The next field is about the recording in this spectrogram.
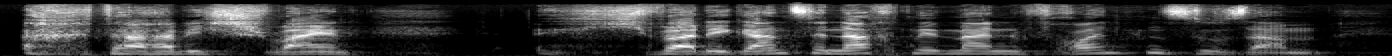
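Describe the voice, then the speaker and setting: Bright-voiced, edgy young student. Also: male voice, high voice, expressive. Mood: relieved, uneasy. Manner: touchy, hesitant, quick to bristle. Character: edgy, defensive young male medical student under suspicion. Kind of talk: German radio play acting.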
